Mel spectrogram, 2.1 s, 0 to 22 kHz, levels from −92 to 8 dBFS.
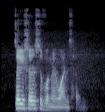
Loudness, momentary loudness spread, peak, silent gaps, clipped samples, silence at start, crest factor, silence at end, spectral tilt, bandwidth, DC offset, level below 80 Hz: -21 LUFS; 10 LU; -2 dBFS; none; under 0.1%; 0.3 s; 22 dB; 0.5 s; -4.5 dB/octave; 16 kHz; under 0.1%; -60 dBFS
